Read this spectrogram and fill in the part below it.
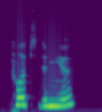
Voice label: "faute de mieux", French; adverbs

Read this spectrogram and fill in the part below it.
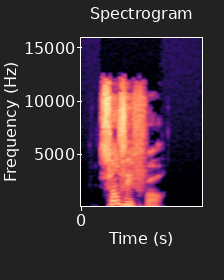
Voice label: "sans effort", French; adverbs

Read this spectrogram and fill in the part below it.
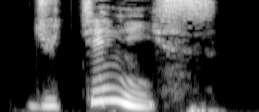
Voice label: "tennis", French

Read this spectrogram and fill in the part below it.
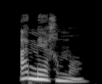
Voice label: "amèrement", French; adverbs

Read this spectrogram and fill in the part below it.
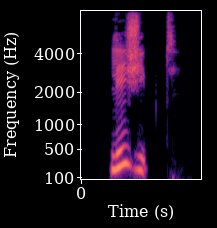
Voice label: "Egypte", French

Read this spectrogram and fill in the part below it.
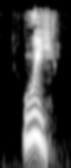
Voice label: "oui", French; adverbs

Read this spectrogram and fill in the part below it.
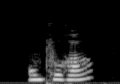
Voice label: "on pourra", French

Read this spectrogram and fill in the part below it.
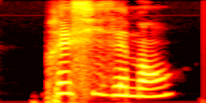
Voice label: "précisément", French; adverbs

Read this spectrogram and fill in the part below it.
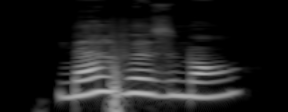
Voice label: "nerveusement", French; adverbs

